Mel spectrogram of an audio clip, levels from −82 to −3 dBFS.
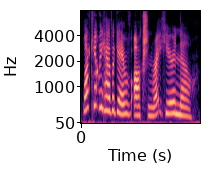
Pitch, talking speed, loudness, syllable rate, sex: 295 Hz, 300 wpm, -17 LUFS, 7.0 syllables/s, female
